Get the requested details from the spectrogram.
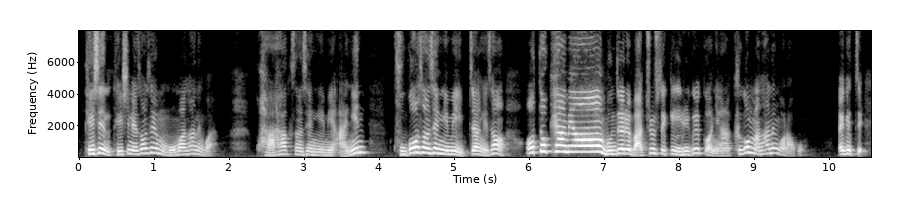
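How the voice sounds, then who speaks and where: Lively woman teacher telling a class story. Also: a little high. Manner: lively, chatty, acts out students' grumbles. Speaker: high school Korean language teacher. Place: classroom at a cram school.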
